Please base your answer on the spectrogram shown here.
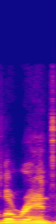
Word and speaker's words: Lourens: And I have joining me today, uh, Rob Rob Loren. Rob, I don't even I've been calling you Rob Loren. Is it Loren or Laurens? Uh Lauren, but you know, either is fine.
